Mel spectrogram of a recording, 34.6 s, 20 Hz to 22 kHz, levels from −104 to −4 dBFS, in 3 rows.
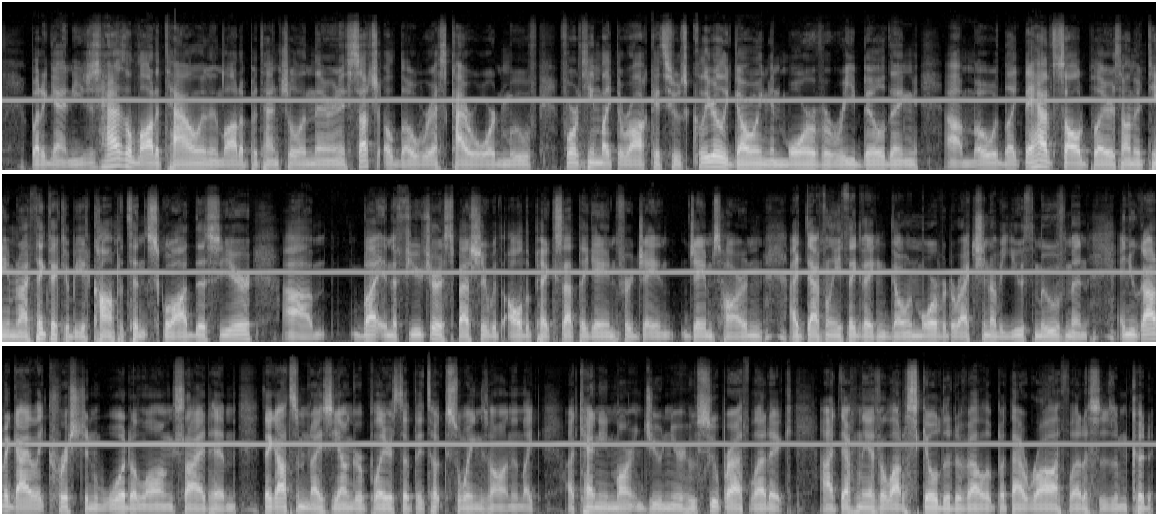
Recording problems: high-pitched whine; loud; throughout; 2 kHz, 8 dB below the speech

